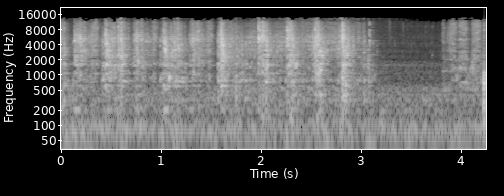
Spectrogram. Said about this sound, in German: Fängt langsam an zu kochen. Wir rühren das dann ein. Ich tue das auch immer schon mal vorher, wenn das nicht ganz kocht.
